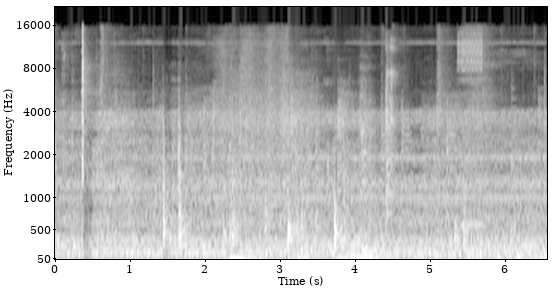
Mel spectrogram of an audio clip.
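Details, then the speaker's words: Western Digital WD5000AAKS (Tornado family) hard drive being tested for data recovery: sharp isolated clicks in a group of three with no steady spin-up following; indicates read head failure. "You see it did those three clicks. That's usually an indication of a head failure on the Western Digital of that vintage."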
